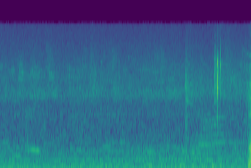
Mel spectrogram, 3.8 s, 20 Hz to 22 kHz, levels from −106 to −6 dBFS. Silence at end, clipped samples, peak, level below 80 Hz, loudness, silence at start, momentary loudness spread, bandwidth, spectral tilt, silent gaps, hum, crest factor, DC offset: 0 s; under 0.1%; -6 dBFS; -50 dBFS; -41 LUFS; 0 s; 12 LU; 12 kHz; -4 dB/octave; none; none; 34 dB; under 0.1%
